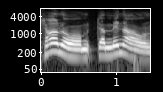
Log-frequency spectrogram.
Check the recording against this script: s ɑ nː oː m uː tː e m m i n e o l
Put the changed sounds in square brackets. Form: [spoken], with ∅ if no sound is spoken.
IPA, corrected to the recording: s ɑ [n] oː m [u] tː e m m i n [æ] o l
